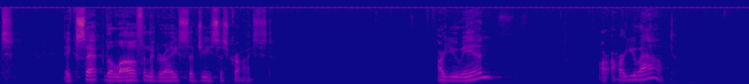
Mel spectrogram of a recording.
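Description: A middle-aged man preaches with emphasis through a microphone, pausing between phrases.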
